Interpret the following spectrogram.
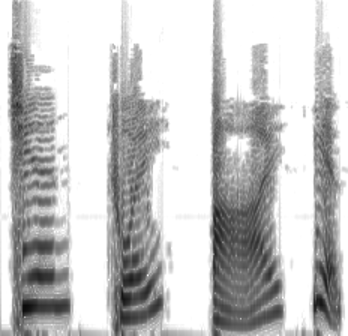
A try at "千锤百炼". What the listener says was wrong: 这 个 千 发 的 稍 微 有 点 短 ， 而 且 还 有 点 抖 。 千 不 是 千 就 不 发 了 。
